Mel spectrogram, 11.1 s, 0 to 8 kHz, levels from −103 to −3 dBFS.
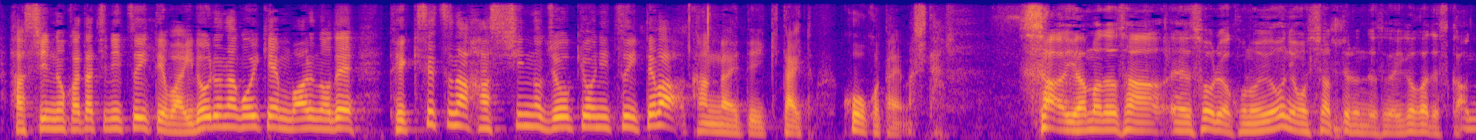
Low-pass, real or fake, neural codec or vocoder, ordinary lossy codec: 7.2 kHz; real; none; none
